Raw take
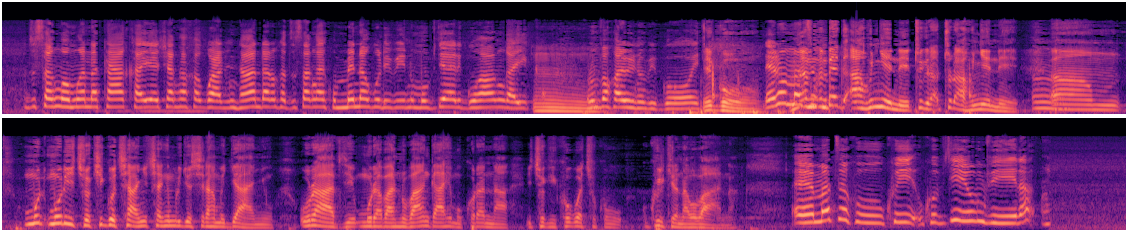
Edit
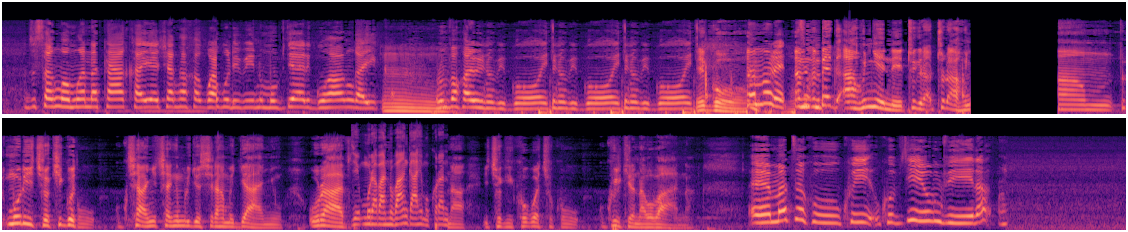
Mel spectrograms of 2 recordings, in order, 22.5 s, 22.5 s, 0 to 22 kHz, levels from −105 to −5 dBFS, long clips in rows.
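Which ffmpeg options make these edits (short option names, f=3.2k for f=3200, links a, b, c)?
-filter_complex "[0:a]asplit=13[a][b][c][d][e][f][g][h][i][j][k][l][m];[a]atrim=end=2.152[n];[b]atrim=start=3.658:end=7.032[o];[c]atrim=start=6.308:end=7.032[p];[d]atrim=start=6.308:end=7.532[q];[e]atrim=start=7.528:end=8.012,asetpts=PTS-STARTPTS,areverse[r];[f]atrim=start=8.008:end=9.76,asetpts=PTS-STARTPTS,afade=t=out:st=1.748:d=0.004:c=hsin[s];[g]atrim=start=9.76:end=10.64,asetpts=PTS-STARTPTS,volume=0[t];[h]atrim=start=10.64:end=11.282,asetpts=PTS-STARTPTS,afade=t=in:d=0.004:c=hsin[u];[i]atrim=start=11.618:end=12.412[v];[j]atrim=start=17.268:end=17.772[w];[k]atrim=start=12.408:end=14.654[x];[l]atrim=start=14.65:end=16.14,asetpts=PTS-STARTPTS,asetrate=67914,aresample=44100,atrim=end_sample=42668,asetpts=PTS-STARTPTS[y];[m]atrim=start=16.136[z];[n][o]acrossfade=d=0.004:c1=hsin:c2=hsin[aa];[aa][p]acrossfade=d=0.004:c1=hsin:c2=hsin[ab];[ab][q]acrossfade=d=0.004:c1=hsin:c2=hsin[ac];[ac][r]acrossfade=d=0.004:c1=hsin:c2=hsin[ad];[s][t][u]concat=n=3:v=0:a=1[ae];[ad][ae]acrossfade=d=0.004:c1=hsin:c2=hsin[af];[af][v]acrossfade=d=0.004:c1=hsin:c2=hsin[ag];[ag][w]acrossfade=d=0.004:c1=hsin:c2=hsin[ah];[ah][x]acrossfade=d=0.004:c1=hsin:c2=hsin[ai];[ai][y]acrossfade=d=0.004:c1=hsin:c2=hsin[aj];[aj][z]acrossfade=d=0.004:c1=hsin:c2=hsin"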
